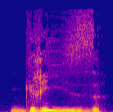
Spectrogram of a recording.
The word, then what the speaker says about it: grise: for the feminine form, grise. Remember? Grise. Alright? So when you add this E, basically it gives you the pronunciation or the possibility to pronounce the previous letter here. It's Z. Grise.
